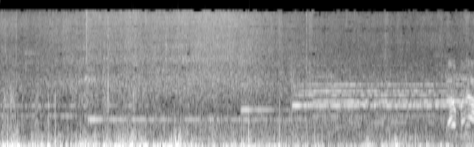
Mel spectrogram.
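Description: Wind buffeting the microphone as a heavy, gusty rumble, under background music of long held notes.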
